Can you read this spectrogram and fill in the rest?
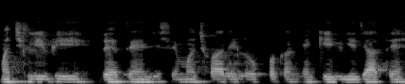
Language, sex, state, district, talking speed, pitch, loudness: Hindi, male, Bihar, Jahanabad, 180 wpm, 120 Hz, -29 LUFS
